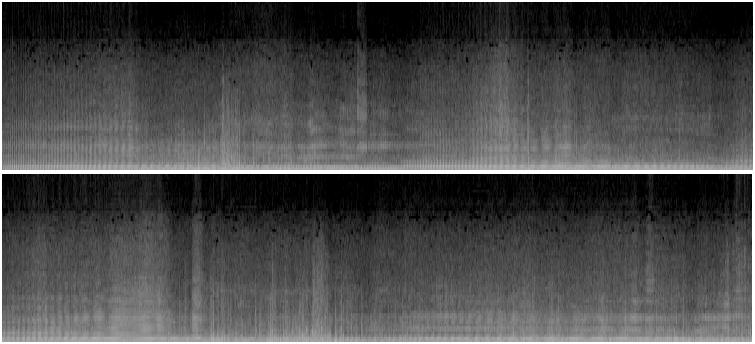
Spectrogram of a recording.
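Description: Motorcycle engines running on a street ride, the nearest one loud. Its revs climb in long swells and fall back several times, with sharp drops as the throttle comes off.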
